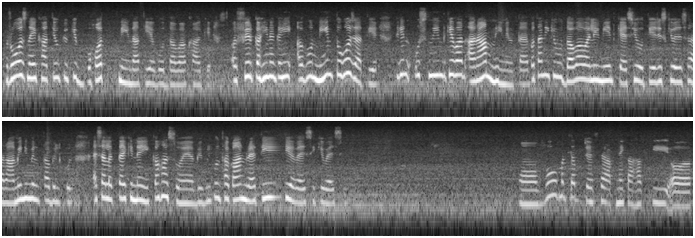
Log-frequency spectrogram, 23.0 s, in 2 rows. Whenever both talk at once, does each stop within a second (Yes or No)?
Yes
